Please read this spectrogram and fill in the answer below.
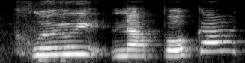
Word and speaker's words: Cluj-Napoca: You are the mayor of, I'm pretty unsure if I pronounced this correctly. Give it a go. Cluj-Napoca?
